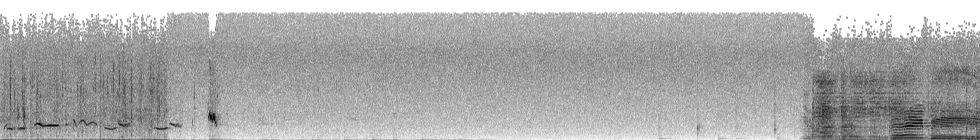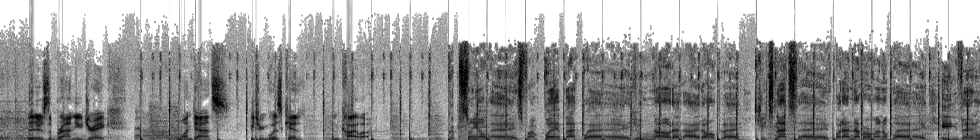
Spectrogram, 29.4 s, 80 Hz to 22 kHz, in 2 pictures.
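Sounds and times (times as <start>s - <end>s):
birds chirping and whistling: 0.0s - 4.1s
loud music: 12.0s - 15.6s, 16.8s - 29.4s
speech: 15.1s - 16.6s, 17.4s - 20.4s, 21.6s - 29.4s.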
